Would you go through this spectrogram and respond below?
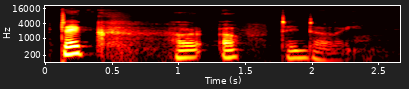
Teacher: this foot is a stressed syllable followed by 2 unstressed syllable, the reverse of anapast. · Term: Dactylic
